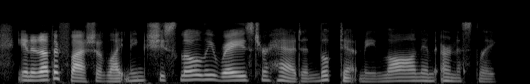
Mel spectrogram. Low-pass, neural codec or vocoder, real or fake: 7.2 kHz; codec, 16 kHz, 1 kbps, X-Codec, HuBERT features, trained on balanced general audio; fake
